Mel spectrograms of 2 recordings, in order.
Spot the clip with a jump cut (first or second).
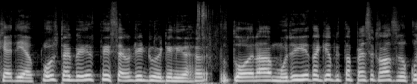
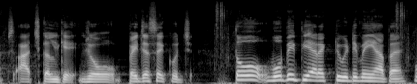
first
